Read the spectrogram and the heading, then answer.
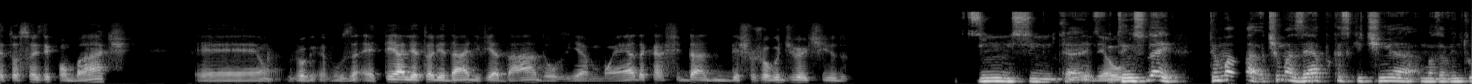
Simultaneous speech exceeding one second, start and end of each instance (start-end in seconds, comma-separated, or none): none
